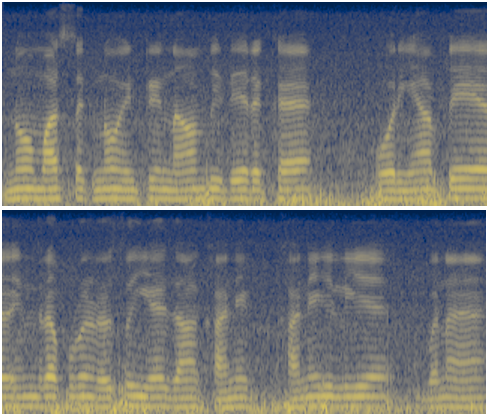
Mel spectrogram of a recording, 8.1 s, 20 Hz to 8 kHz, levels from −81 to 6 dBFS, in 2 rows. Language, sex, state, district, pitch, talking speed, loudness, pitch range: Hindi, male, Rajasthan, Bikaner, 135 Hz, 165 wpm, -15 LUFS, 130-140 Hz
